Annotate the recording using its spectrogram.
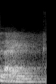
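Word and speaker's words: light: टी के लिए टा, जीएच जो है हमेशा साइलेंट होता है।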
